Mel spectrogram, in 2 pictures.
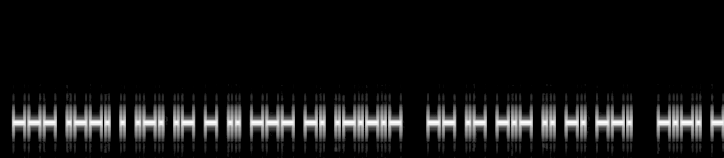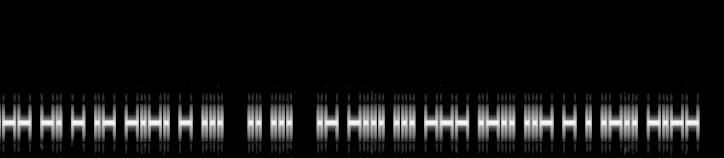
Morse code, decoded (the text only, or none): OPERATION. MAKING CONTACTS IS ABSOLUTELY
